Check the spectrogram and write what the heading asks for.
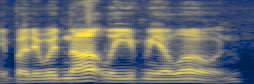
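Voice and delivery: usual speaking voice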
